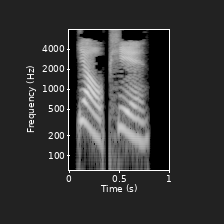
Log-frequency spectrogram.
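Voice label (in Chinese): "药片", Mandarin Chinese; hsk; chinese-flashcards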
